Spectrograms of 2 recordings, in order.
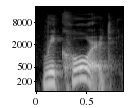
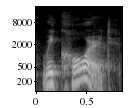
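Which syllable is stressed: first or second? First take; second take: second; second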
